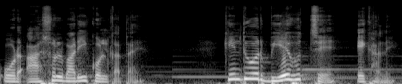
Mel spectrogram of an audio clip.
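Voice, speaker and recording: A man's voice: a little high, huge pitch swings, normal speed, mellow. An actor playing a skeptical young office man in a dramatised horror story. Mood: narrating, uneasy. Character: young office man recounting his eerie night, dismissive, skeptical. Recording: music under the voice. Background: background music.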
